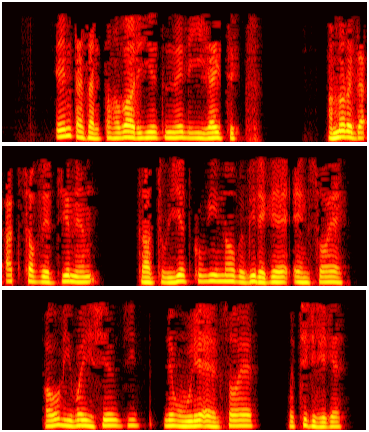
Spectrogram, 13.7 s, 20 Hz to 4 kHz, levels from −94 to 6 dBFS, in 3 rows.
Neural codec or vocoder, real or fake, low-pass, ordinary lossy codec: codec, 16 kHz, 0.5 kbps, FunCodec, trained on Chinese and English, 25 frames a second; fake; 3.6 kHz; MP3, 16 kbps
